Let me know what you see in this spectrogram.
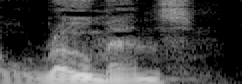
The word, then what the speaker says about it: romance: romance, always with the accent on the O, Gordon was ready with expert advice.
